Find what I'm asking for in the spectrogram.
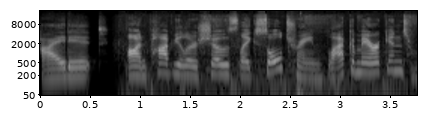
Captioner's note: voice-over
